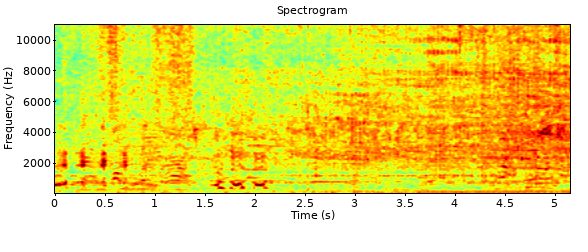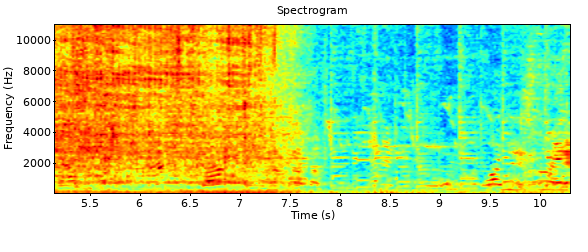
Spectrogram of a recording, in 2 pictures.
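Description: People's voices and music together, over a steady rushing noise with a low hum that drops away about eight seconds in.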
